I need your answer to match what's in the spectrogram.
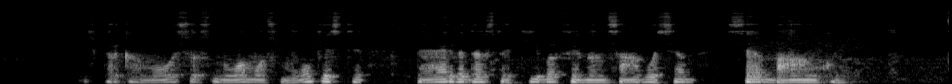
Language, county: Lithuanian, Šiauliai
